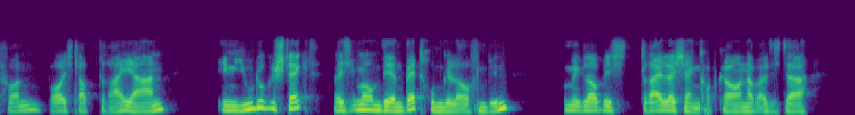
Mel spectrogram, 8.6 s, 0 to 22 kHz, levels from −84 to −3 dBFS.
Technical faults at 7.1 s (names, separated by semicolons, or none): short concealed packet loss; lost packet rebuilt from error correction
